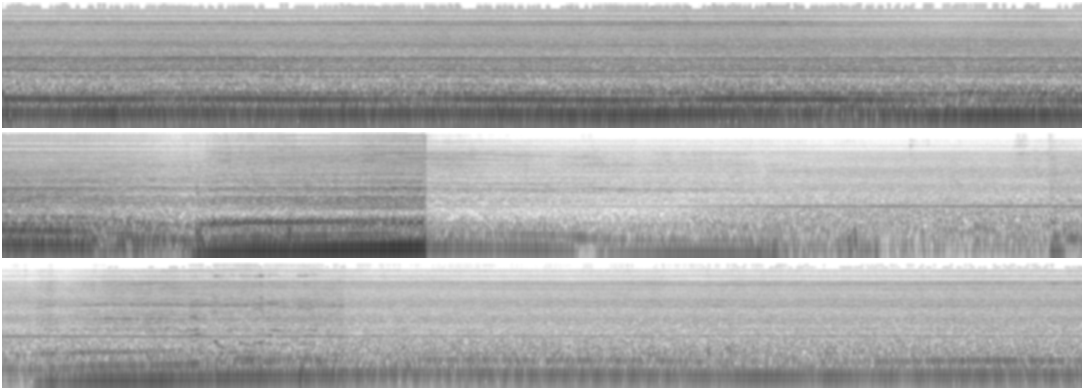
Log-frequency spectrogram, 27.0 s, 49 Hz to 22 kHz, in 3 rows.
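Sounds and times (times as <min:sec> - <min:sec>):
bulldozer diesel engine running: 0:00.0 - 0:27.0
high-pitched whine: 0:12.2 - 0:21.0.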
